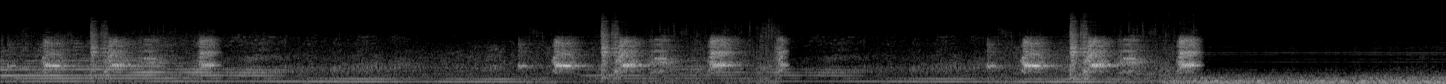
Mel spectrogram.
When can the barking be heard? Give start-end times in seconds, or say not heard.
0.1-2.2, 5.2-7.9, 9.8-12.1.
